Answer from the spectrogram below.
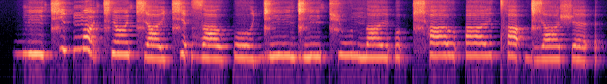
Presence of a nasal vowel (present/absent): present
